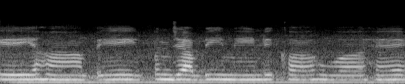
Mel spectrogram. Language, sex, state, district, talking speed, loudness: Hindi, female, Haryana, Jhajjar, 120 wpm, -14 LUFS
